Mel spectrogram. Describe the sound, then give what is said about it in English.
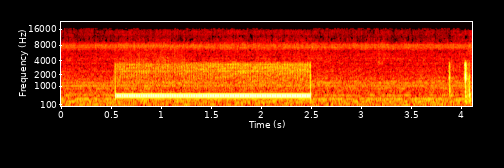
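A single steady ringback tone from an outgoing phone call sounds for about two seconds, clear and fairly loud, then stops, leaving a quiet line with a couple of faint clicks. “Uh-oh, it's ringing.”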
